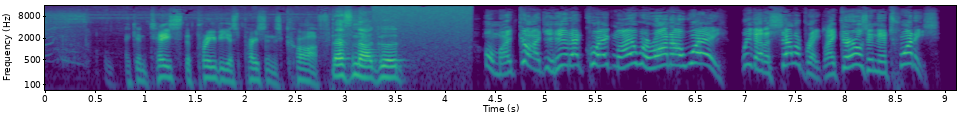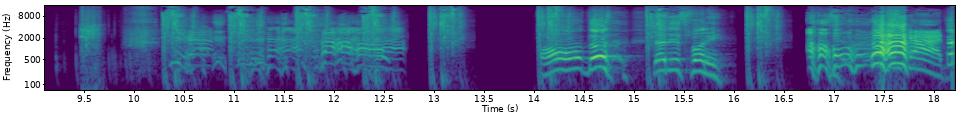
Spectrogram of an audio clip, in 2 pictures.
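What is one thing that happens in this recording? A man talks and exclaims with animation into a close microphone.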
